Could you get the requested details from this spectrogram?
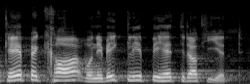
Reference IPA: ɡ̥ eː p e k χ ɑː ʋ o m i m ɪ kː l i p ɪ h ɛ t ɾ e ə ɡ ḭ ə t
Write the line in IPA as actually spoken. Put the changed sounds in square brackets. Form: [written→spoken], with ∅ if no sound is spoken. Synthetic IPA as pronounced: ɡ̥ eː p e k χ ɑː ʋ o [m→n] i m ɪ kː l i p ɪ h ɛ t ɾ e [ə→ɑ] ɡ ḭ ə t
